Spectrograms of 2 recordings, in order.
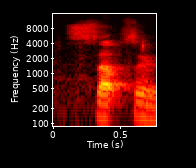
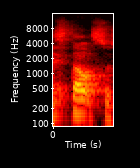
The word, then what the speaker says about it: seltzer: Seltzer. Yes. The How you say it again? Seltzers. Because It's seltzer. I've been saying Stelzer, so apparently I've been saying that wrong for a long time.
